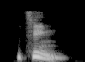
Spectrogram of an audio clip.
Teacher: First tone, jīng, high, steady.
